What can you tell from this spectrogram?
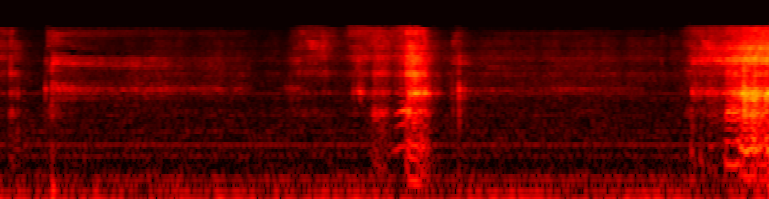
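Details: Sleep snoring recorded with the SnoreLab phone app: rough, rattling breaths with louder snorting bursts at irregular intervals over a quiet room hum.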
